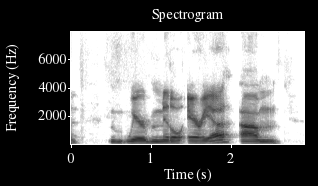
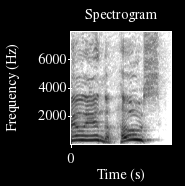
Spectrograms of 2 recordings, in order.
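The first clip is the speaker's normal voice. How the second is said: higher, louder hype-man call; hype announcer shout; 7 dB louder than usual. Pretend. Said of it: "I don't know why you said it like that".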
